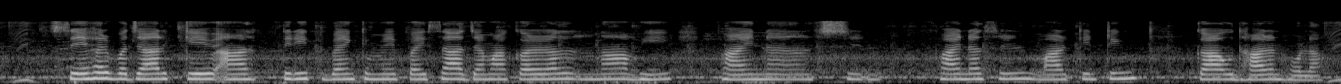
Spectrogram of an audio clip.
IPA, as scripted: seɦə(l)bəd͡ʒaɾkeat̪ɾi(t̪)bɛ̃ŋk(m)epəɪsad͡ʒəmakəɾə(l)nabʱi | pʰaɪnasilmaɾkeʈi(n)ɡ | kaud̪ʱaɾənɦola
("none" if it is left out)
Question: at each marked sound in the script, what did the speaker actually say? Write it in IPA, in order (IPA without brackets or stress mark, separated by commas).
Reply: ɾ, t̪, m, l, ŋ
